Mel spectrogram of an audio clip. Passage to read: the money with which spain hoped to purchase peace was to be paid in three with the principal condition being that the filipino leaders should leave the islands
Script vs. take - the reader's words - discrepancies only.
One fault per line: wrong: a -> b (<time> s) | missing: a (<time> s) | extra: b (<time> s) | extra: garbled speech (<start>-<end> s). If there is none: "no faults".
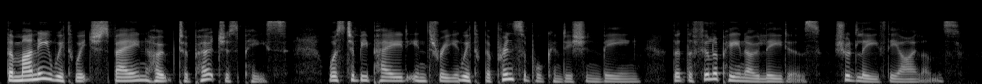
no faults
